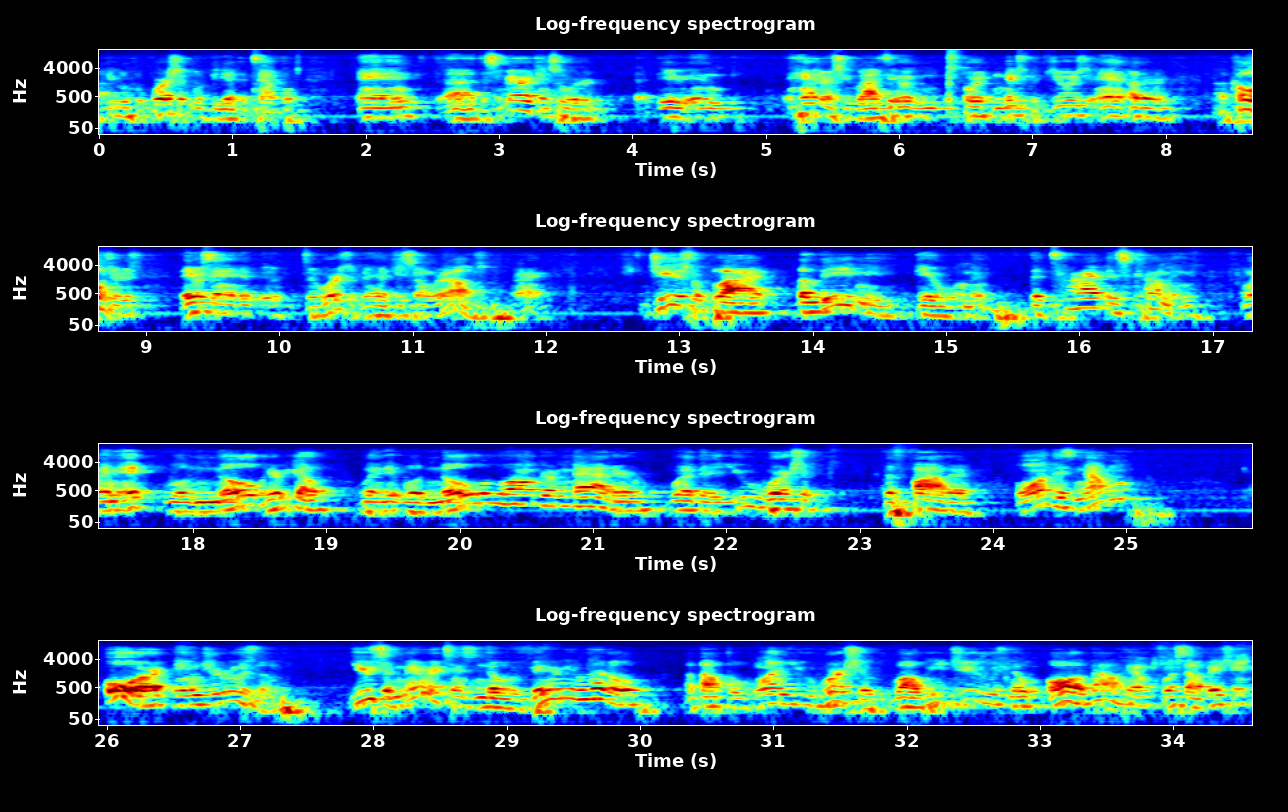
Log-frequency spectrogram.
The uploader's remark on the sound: Sermon audio from Heart of Praise and Worship on September 17, 2023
